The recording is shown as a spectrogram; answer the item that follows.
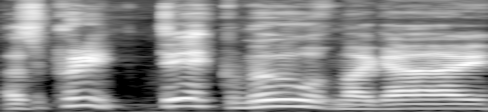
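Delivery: loud call projected out into the open air. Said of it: "I'm just gonna call out".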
